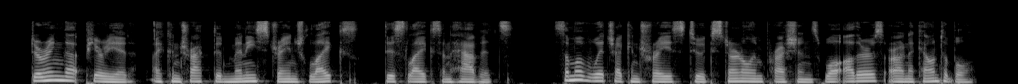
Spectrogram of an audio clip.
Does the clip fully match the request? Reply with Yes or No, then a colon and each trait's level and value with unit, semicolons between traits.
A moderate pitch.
No: low, 130 Hz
